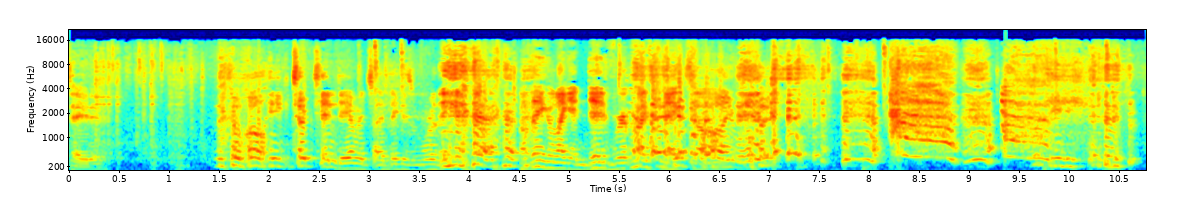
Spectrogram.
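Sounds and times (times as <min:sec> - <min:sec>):
speech: 0:00.0 - 0:00.5, 0:01.5 - 0:07.2
laughter: 0:01.5 - 0:02.2, 0:03.7 - 0:04.9, 0:05.5 - 0:10.7
person screaming in agony: 0:08.2 - 0:10.3.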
